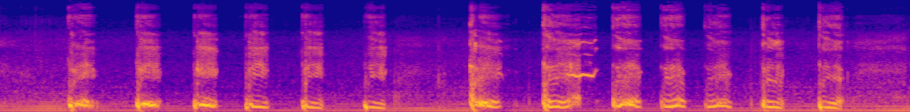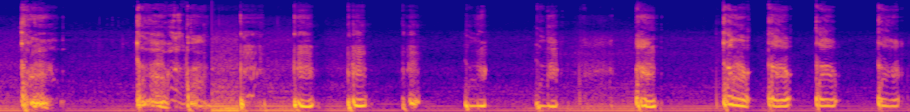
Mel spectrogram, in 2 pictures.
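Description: A long run of short, harsh coughs, about thirty in eighteen seconds, over a low room hum.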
